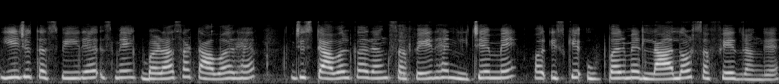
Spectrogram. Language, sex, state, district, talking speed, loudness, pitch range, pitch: Hindi, female, Uttar Pradesh, Muzaffarnagar, 200 wpm, -17 LUFS, 270-315 Hz, 290 Hz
